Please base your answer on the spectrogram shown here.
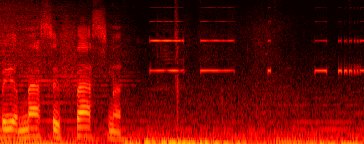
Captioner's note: beeping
